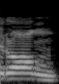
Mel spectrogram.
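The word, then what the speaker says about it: wrong: है यहां पे देखिए blue R ओ एन जी रा रंग नहीं पढ़ेंगे इसको क्या पढ़ेंगे रंग पढ़ेंगे क्या पढ़ेंगे रंग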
